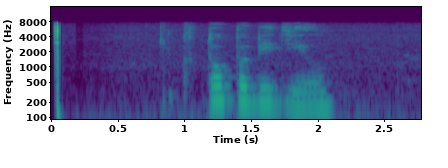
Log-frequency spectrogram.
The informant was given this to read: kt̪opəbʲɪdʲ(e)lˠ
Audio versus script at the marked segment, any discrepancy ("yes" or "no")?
yes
